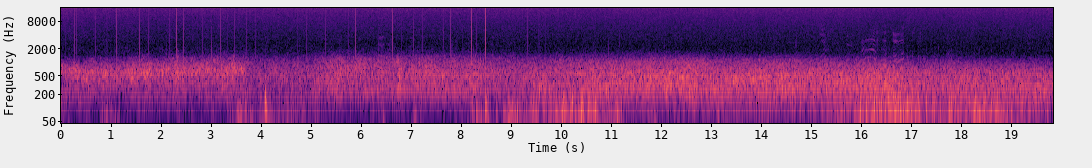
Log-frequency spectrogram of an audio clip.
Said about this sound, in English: Sorry, I hear airplanes. I hear airplanes. Here they come. All right. Whole bunch of them.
